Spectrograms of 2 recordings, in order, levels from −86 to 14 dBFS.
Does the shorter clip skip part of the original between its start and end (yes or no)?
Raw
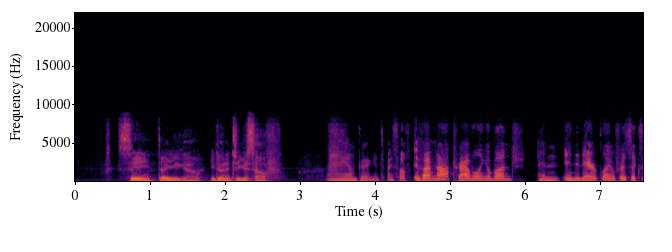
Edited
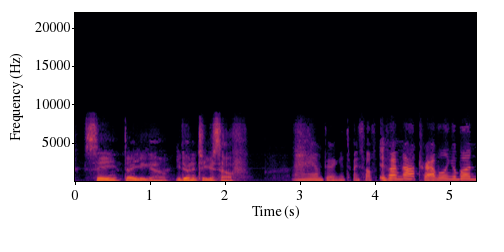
no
